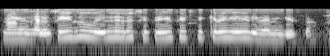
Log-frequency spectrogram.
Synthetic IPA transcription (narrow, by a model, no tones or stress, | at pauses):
naːnɡɐɭɐsiːd̪uelːɐd̪ɾesikɾiːsiʈsikːiɾeeːɽinɐniɡesa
